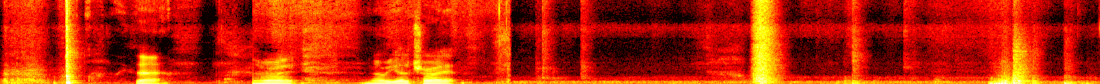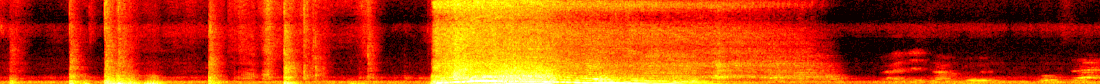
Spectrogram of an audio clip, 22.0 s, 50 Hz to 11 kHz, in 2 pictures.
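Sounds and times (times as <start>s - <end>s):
vacuum motor whining: 15.3s - 19.4s.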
